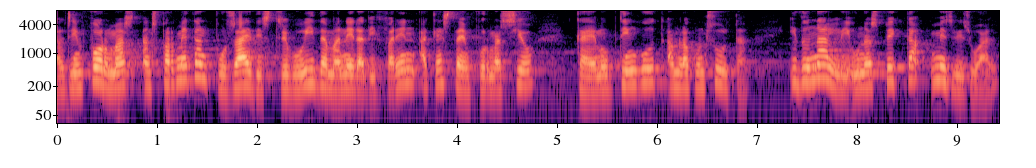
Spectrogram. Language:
Catalan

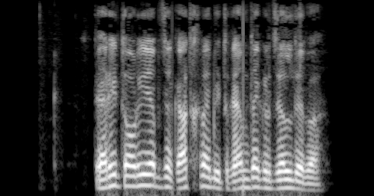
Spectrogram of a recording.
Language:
Georgian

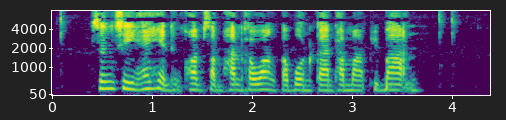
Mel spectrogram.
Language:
Thai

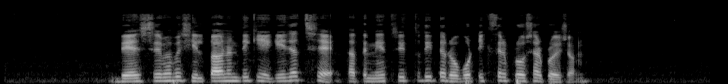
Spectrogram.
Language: Bangla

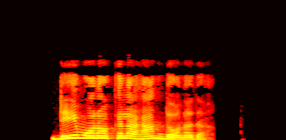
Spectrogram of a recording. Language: Pashto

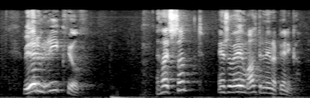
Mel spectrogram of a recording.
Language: Icelandic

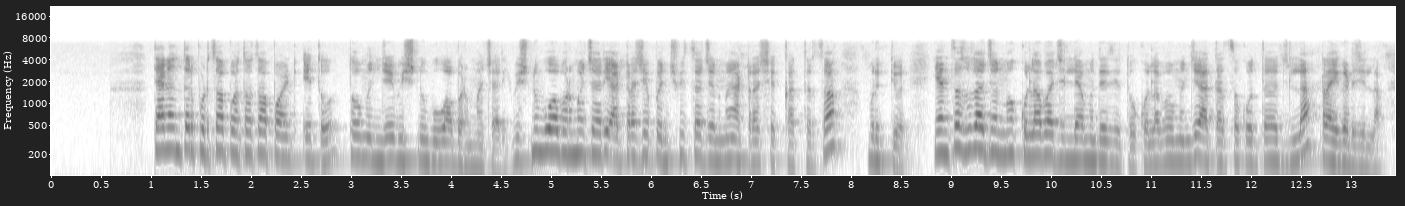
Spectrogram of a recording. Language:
Marathi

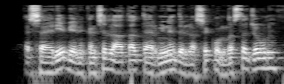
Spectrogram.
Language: Italian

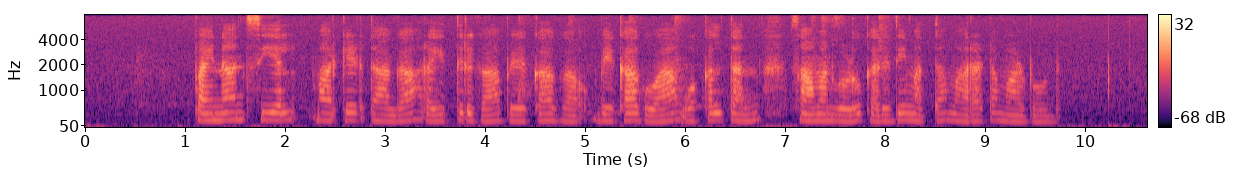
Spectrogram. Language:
Kannada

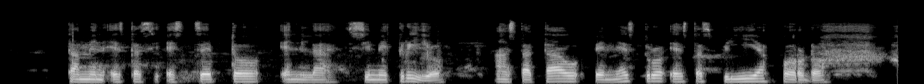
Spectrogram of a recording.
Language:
Esperanto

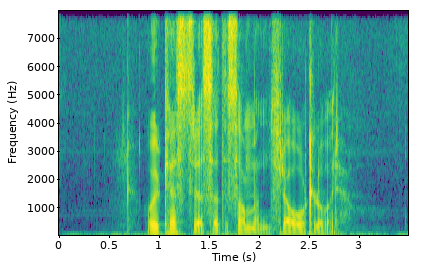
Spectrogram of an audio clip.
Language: Norwegian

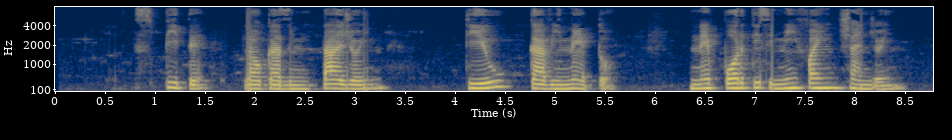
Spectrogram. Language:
Esperanto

